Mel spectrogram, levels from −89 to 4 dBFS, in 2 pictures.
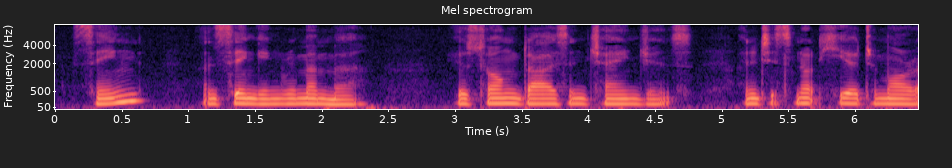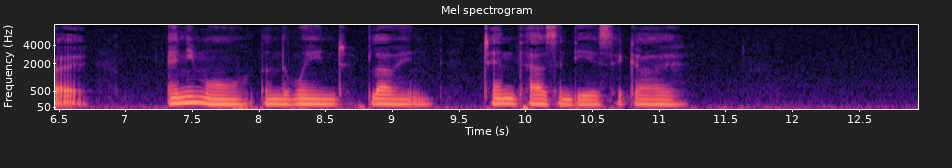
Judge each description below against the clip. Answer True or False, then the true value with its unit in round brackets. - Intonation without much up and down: True (1.6 semitones)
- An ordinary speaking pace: False (90 wpm)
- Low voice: True (130 Hz)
